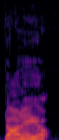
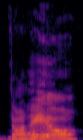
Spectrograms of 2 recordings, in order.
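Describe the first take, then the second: First: "Donnell" said with a falling tune, first sound dropped; name tried differently. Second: "Donnell" said higher and louder with a rising tune; name tried with emphasis. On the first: Reader retrying the name, falling. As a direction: settle "Donnell" down with a falling close. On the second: Reader testing how to say the name, rising. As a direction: try "Donnell" with a lifted, rising stress. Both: Shown as a demonstration. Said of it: "right emphasis on the correct syllable".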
